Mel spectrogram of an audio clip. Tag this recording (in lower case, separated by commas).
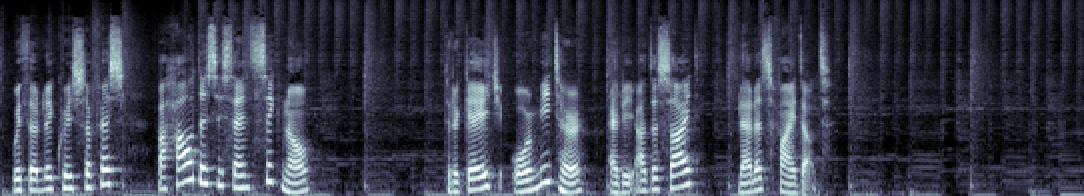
speech, music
